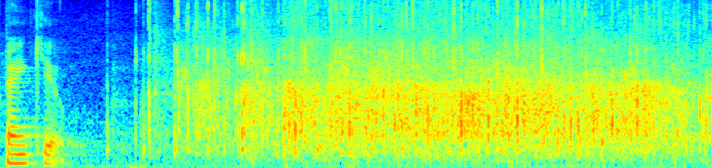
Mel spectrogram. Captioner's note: audience clapping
